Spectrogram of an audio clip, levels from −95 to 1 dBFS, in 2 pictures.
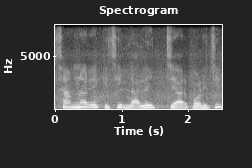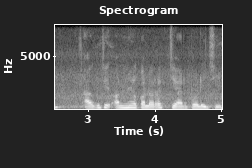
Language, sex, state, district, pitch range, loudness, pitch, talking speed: Odia, male, Odisha, Nuapada, 170-205 Hz, -11 LUFS, 180 Hz, 120 wpm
